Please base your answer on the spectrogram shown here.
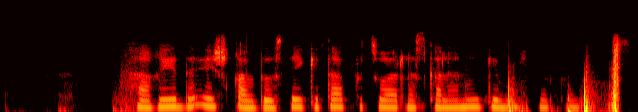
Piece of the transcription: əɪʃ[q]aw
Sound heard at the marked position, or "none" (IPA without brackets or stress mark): q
